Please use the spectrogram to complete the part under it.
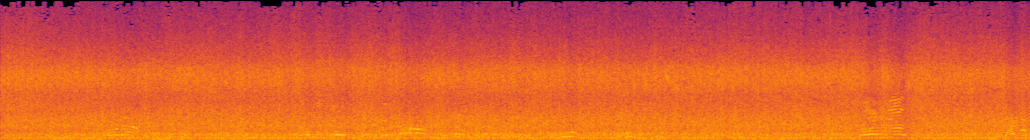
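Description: Young men and women shout and cheer over the rapids.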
